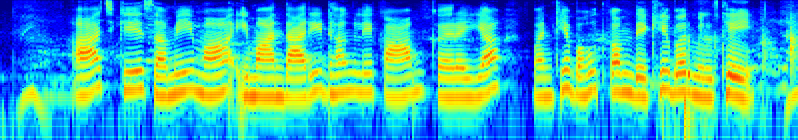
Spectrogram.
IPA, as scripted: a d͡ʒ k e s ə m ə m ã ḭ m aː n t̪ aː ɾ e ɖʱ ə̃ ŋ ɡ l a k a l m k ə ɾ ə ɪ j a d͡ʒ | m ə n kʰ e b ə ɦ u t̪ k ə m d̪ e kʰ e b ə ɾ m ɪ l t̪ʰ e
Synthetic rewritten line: a d͡ʒ k e s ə m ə m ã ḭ m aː n d̪ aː ɾ i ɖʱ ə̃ ŋ ɡ l e k a m k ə ɾ ə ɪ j a | m ə n kʰ e b ə ɦ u t̪ k ə m d̪ e kʰ e b ə ɾ m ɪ l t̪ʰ e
